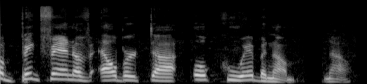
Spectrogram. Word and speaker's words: Okwuegbunam: So it's Albert Chumequeca, OKWUEGBUNAM. Okuebunam. Albert Chumequeca Okuebunam.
